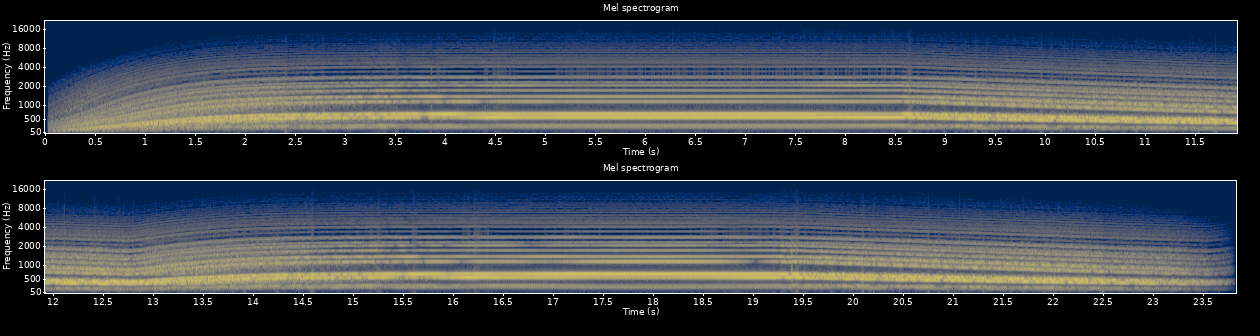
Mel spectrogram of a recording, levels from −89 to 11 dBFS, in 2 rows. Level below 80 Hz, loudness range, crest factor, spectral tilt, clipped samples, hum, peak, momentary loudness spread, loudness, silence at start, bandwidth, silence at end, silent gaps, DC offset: -60 dBFS; 3 LU; 10 dB; -6 dB/octave; under 0.1%; none; 0 dBFS; 5 LU; -9 LUFS; 0.05 s; 8 kHz; 0.15 s; none; under 0.1%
